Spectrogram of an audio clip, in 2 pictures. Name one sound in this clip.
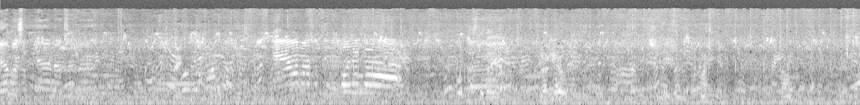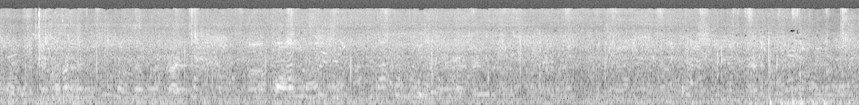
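A crowd of people chatter in the distance outdoors.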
